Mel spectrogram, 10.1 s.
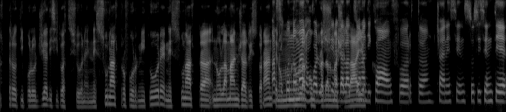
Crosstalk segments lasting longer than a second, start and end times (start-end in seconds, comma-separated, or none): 5.4-7.3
